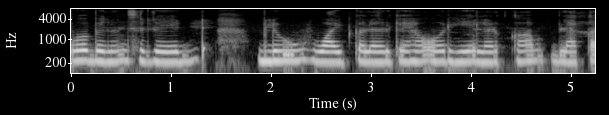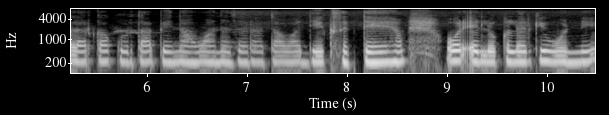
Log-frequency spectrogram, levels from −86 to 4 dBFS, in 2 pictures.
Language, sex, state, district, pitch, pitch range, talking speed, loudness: Hindi, female, Chhattisgarh, Raigarh, 225 Hz, 220-235 Hz, 165 wpm, -18 LUFS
